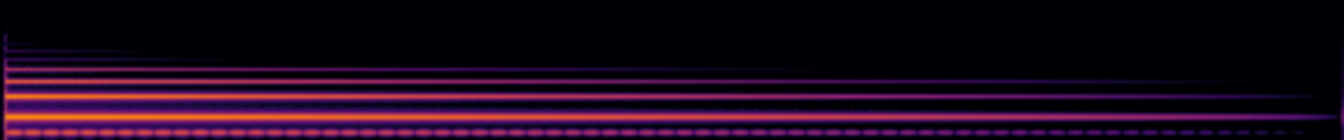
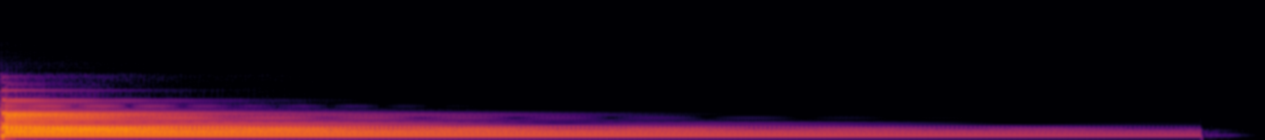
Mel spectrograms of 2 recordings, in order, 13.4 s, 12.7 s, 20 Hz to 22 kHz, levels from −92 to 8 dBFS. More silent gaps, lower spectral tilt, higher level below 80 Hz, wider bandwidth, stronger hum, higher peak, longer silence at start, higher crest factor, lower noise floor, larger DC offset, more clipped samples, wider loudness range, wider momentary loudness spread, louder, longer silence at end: neither; second, -5.5 dB/octave vs -14 dB/octave; about the same, -72 dBFS vs -70 dBFS; first, 3.9 kHz vs 2.5 kHz; neither; about the same, -6 dBFS vs -4 dBFS; about the same, 0.05 s vs 0 s; about the same, 18 dB vs 20 dB; second, -70 dBFS vs -76 dBFS; neither; neither; about the same, 23 LU vs 24 LU; about the same, 24 LU vs 26 LU; about the same, -21 LUFS vs -22 LUFS; first, 2.85 s vs 1.05 s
